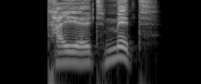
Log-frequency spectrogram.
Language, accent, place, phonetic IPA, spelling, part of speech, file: German, Germany, Berlin, [ˌtaɪ̯lt ˈmɪt], teilt mit, verb, De-teilt mit.ogg
- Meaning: inflection of mitteilen: 1. second-person plural present 2. third-person singular present 3. plural imperative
